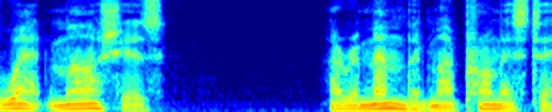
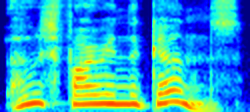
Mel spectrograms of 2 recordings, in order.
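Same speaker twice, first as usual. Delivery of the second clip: put-on child's question; 12 semitones higher than usual. Pip asks.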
